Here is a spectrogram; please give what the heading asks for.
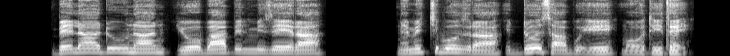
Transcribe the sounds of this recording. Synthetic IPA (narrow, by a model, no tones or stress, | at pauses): bɛlaːd̪uːnaːnjoːbaːbɪlmɪzeːɾaː | nɐmɪt͡ʃːɪboːzɪɾaːɪd̪ːo̞ːɪsaːbʊʔeːmo̞ːt̪iːt̪ɐʔɛ̥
